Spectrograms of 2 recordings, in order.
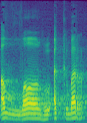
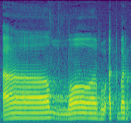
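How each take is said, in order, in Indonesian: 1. Vokal pertama pada Allahu pendek. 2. Vokal pertama pada Allahu panjang. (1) "Kalau A-nya pendek" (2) "artinya apakah Allah Maha Besar?"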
